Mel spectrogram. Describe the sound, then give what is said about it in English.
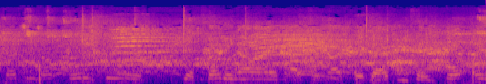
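A loud, dense crowd of basketball fans at a Huntington game roars and shouts continuously in an arena, with excited voices overlapping and sharp squeaks and bounces punctuating the steady wall of cheering. “those fans sound absolutely nuts out there.”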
